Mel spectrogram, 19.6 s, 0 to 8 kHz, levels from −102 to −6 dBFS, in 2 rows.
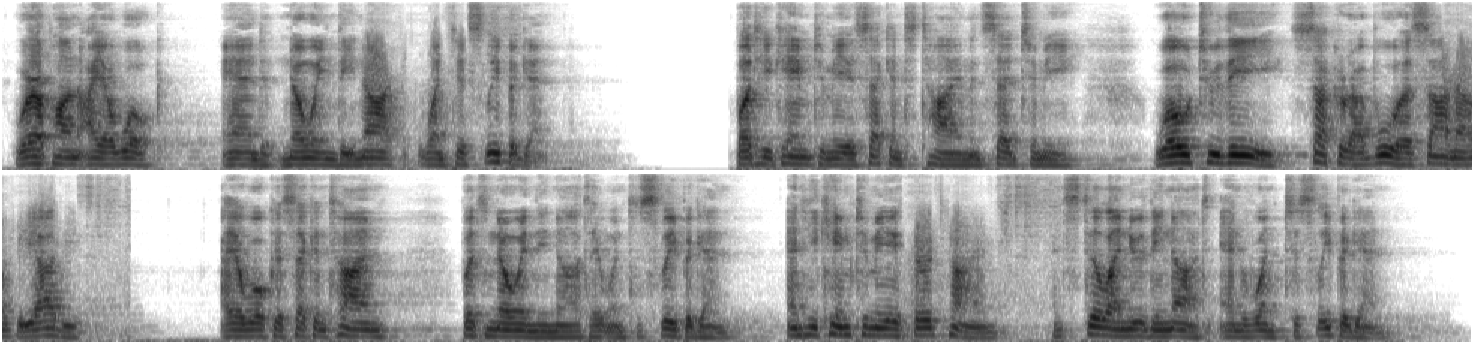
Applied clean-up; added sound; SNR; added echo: neural separator model SepFormer DNS4.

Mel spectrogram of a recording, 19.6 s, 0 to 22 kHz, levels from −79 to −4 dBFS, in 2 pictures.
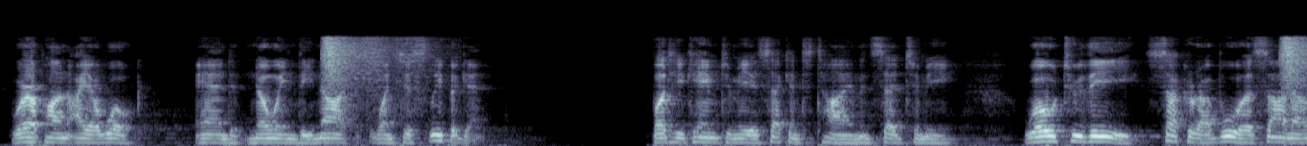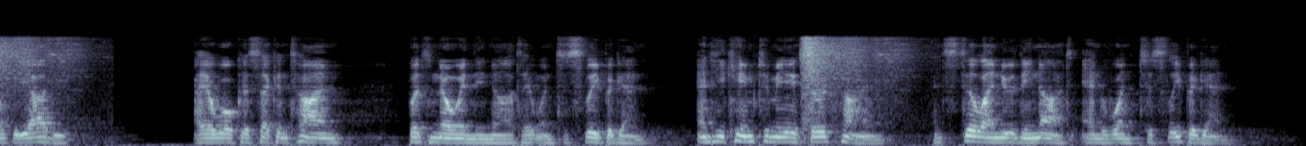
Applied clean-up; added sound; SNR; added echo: none; Shatter; 2 dB; reverberation time 0.4 s.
